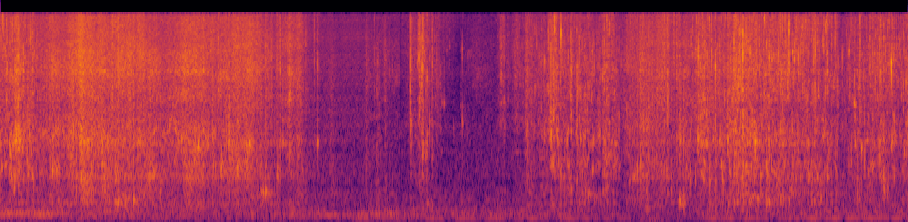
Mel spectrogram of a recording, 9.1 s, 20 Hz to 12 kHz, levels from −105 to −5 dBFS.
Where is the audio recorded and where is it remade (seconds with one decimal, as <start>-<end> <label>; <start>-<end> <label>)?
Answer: 0.0-0.4 recorded; 0.4-3.7 remade; 3.7-6.3 recorded; 6.3-6.9 remade; 6.9-9.1 recorded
